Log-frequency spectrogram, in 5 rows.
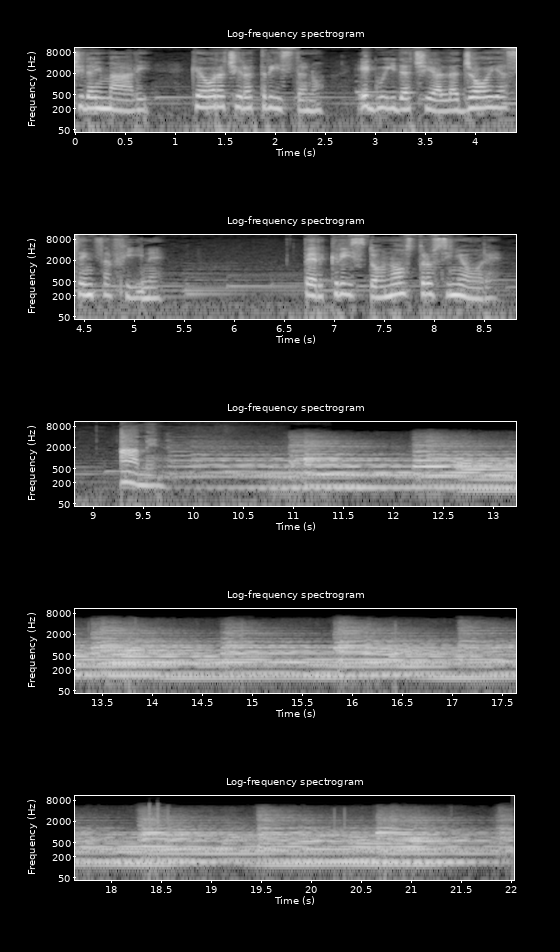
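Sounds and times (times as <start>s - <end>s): church bells pealing: 9.5s - 22.0s.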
